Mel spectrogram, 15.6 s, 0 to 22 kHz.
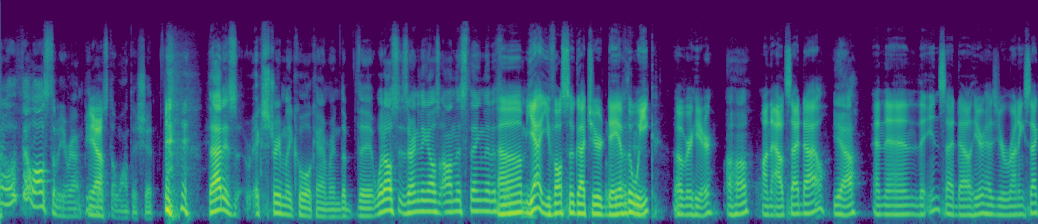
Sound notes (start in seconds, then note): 2.4 laughter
